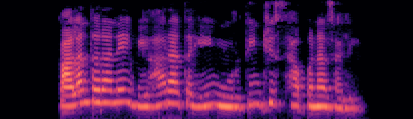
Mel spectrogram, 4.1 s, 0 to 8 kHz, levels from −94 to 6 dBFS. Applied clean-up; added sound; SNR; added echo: neural mask model Resemble Enhance denoiser.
